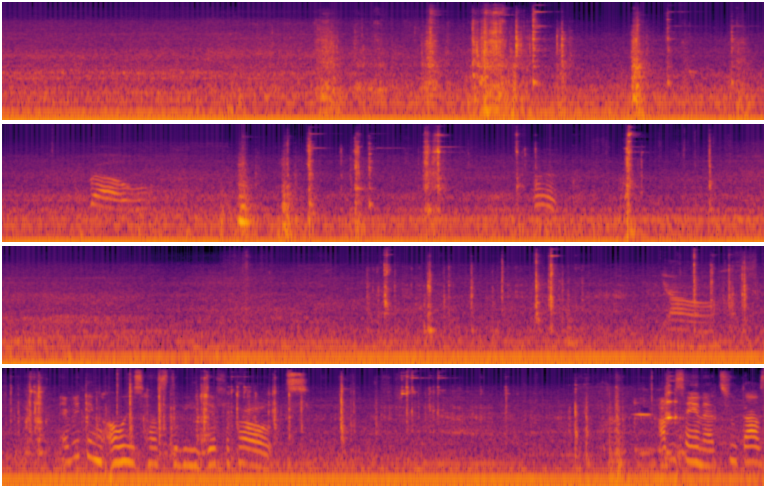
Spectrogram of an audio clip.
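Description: Steady low hum of an idling diesel engine, with sharp metallic clinks and rattles from a lock and the trailer's door latch hardware being handled.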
